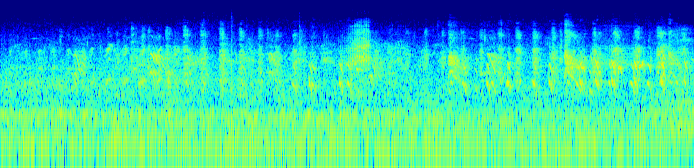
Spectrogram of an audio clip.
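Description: White storks at their tree-top nests, giving quick runs of sharp clicks and short chirps that grow more frequent in the second half, typical of a stork colony's bill-clattering.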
